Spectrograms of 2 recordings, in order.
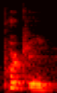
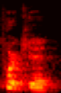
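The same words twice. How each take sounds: First: The vowel in 'poor' is short and schwa-like. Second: The vowel in 'poor' is short and schwa-like.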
